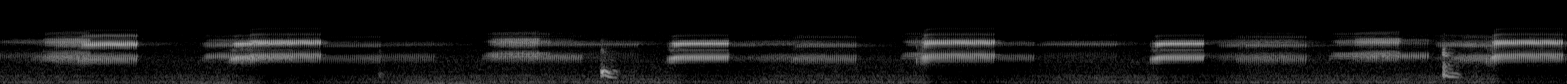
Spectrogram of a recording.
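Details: After a rainy summer day, tree frogs sing through the night in a dense chorus of buzzy, nasal trills, each lasting about a second, alternating and overlapping steadily, with occasional quick descending chirps.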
